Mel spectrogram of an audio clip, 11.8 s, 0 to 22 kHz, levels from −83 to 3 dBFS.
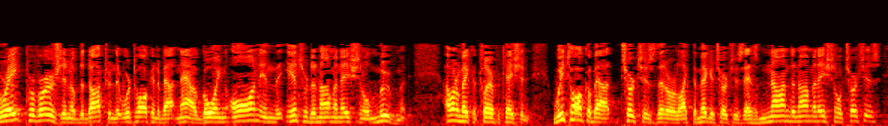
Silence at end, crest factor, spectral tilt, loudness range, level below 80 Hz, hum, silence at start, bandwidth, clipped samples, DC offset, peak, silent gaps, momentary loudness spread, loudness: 0.15 s; 18 dB; -6.5 dB/octave; 2 LU; -56 dBFS; none; 0 s; 5.4 kHz; under 0.1%; under 0.1%; 0 dBFS; none; 7 LU; -19 LUFS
